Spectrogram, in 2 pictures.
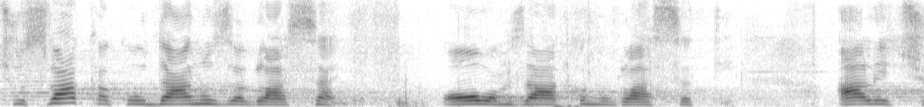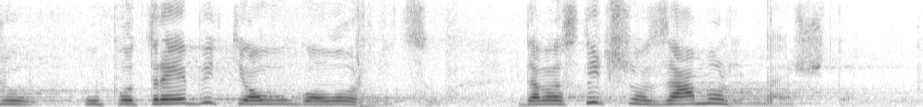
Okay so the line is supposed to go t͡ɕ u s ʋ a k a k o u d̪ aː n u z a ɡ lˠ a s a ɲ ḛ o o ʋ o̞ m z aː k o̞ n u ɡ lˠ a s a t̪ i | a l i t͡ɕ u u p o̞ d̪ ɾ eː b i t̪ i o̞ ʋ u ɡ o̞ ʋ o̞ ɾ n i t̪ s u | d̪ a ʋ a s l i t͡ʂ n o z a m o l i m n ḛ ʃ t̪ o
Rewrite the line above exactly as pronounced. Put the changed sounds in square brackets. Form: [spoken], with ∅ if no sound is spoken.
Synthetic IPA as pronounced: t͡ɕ u s ʋ a k a k o u d̪ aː n u z a ɡ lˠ a s a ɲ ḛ o o ʋ o̞ m z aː k o̞ n u ɡ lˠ a s a t̪ i | a l i t͡ɕ u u p o̞ [t̪] ɾ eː b i t̪ i o̞ ʋ u ɡ o̞ ʋ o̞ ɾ n i t̪ s u | d̪ a ʋ a s l i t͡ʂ n o z a m o l i m n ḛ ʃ t̪ o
